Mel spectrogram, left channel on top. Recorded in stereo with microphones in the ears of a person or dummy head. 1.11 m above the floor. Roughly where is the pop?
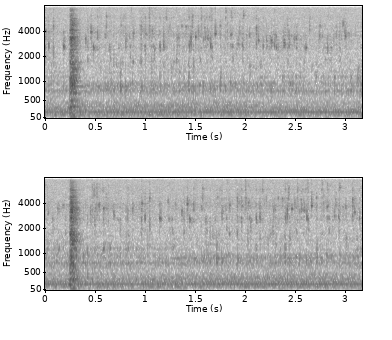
Centre.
